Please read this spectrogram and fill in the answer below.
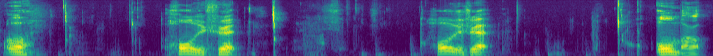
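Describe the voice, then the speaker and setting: Tired young man, slow. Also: on the high side, a little mellow. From Taiwan. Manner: slangy, swearing, calls viewers bro. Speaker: livestreamer. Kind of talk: casual livestream chat.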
